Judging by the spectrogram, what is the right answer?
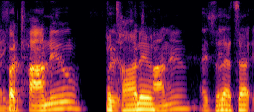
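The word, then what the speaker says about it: Fautanu: degree, but Troy, I think how you say his name is Faltanu. Is how you say his name. Yeah. Yeah. You can correct me if I didn't say that correctly, because on draft night I didn't hear a single person like say the first syllable of his name correctly.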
